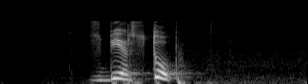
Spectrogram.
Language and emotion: Russian, angry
